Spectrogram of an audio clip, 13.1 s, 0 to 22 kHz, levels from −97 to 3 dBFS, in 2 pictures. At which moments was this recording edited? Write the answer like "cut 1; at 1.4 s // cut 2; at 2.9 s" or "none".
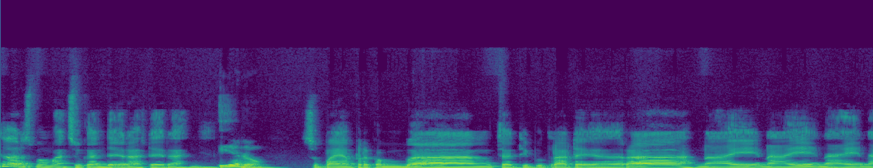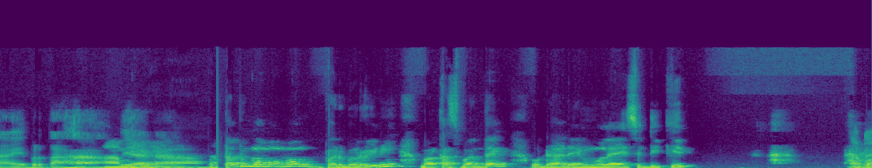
cut 1; at 8.1 s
